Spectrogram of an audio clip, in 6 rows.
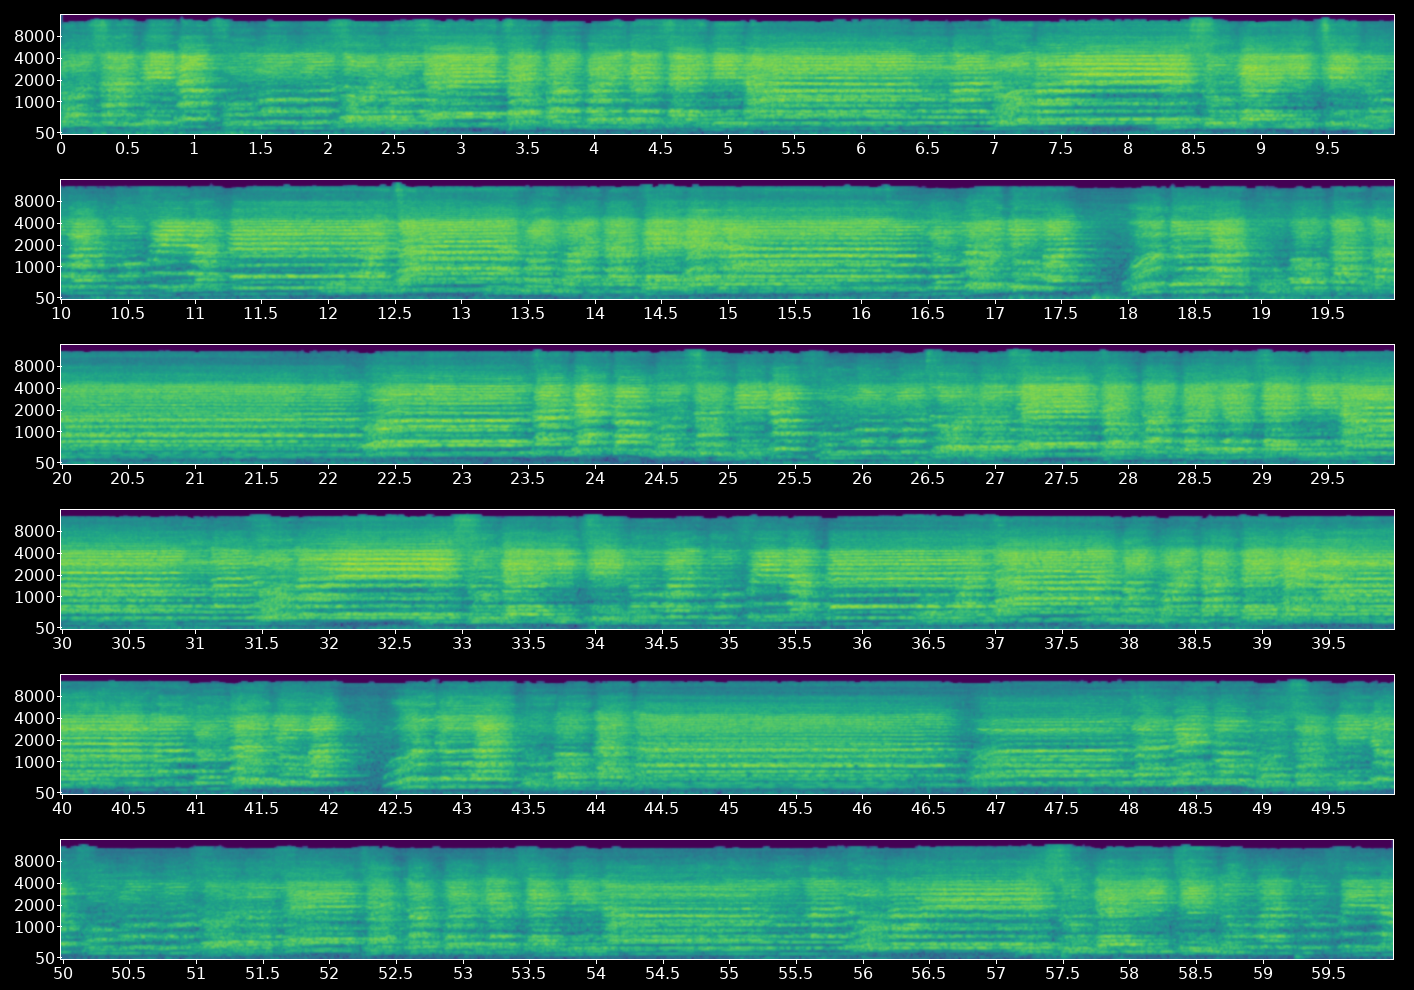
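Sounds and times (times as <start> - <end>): women's choir singing in harmony: 0.0 - 59.9.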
